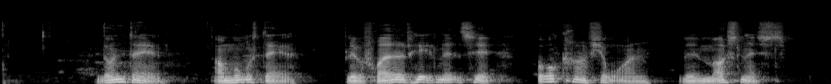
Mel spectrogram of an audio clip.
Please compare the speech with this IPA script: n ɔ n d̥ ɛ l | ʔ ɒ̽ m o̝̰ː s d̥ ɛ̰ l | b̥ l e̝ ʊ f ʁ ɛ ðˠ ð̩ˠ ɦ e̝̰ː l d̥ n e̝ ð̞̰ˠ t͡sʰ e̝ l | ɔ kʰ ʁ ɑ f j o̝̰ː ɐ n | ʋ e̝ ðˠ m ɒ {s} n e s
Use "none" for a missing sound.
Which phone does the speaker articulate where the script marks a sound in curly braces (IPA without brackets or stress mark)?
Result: s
